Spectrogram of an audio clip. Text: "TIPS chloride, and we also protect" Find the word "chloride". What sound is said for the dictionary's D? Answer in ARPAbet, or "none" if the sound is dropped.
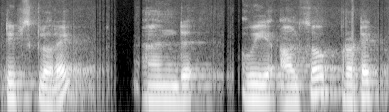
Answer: none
